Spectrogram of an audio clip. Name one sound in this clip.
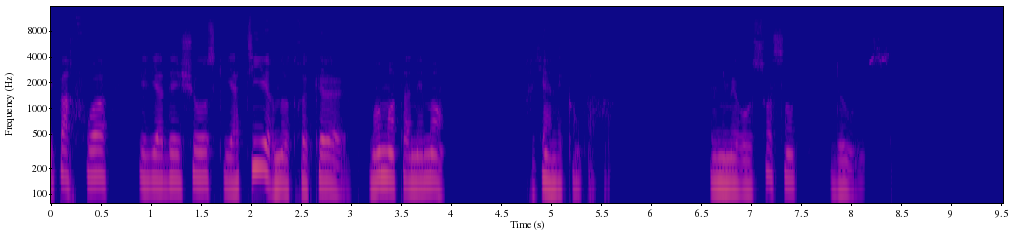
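An older man speaks calmly and close, as if over an online call.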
